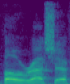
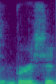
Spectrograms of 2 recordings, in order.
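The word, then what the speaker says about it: Borussia: Lars and the brucia Donan is that how you pronounce it I've been saying Bo Russia for the past like four SE bruscia no it's brucia dortman oh it's a socc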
